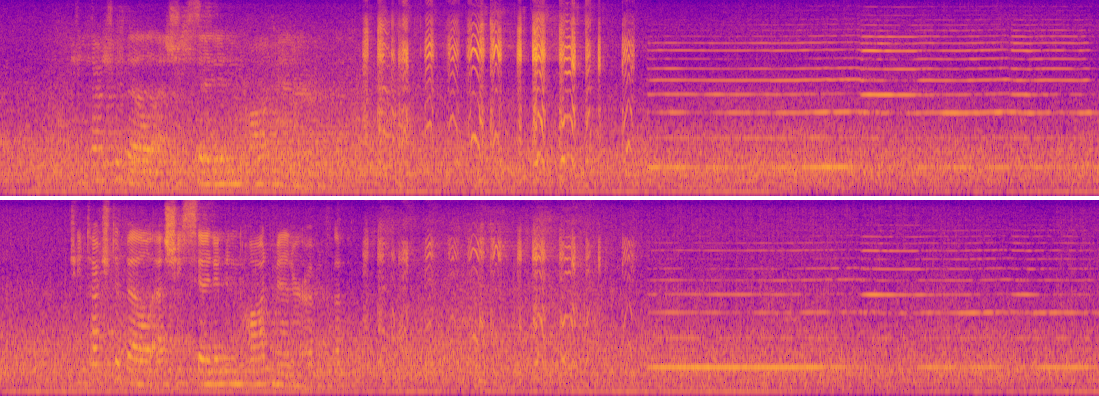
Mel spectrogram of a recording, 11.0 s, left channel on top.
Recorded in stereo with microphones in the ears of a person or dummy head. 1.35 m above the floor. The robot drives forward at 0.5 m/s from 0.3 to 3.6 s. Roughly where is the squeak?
Left.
